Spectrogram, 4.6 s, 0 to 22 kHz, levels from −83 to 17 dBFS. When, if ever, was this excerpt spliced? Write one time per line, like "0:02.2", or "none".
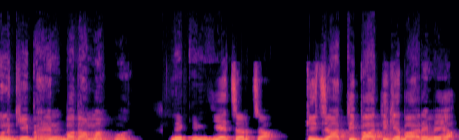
0:01.6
